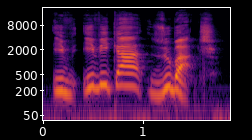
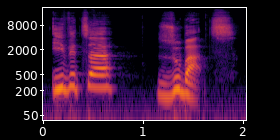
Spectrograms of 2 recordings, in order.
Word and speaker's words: Ivica Zubac: Someone asked me about the European guy, Zubac, Ivica Zubac. Love it. Back of the bench to center stayed. Show me how to pronounce it. Ivica Zubac.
